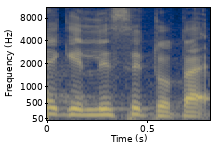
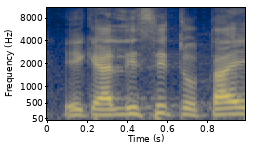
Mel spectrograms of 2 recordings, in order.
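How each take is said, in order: First: इलिसिट opening on a short "i"; contrast-ready "i" at the start of इलिसिट; "i" first vowel. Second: एलिसिट opening on "eh"; contrast-ready "e" at the start of एलिसिट; open first vowel. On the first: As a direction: say इलिसिट as "ih-li-sit". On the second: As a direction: say एलिसिट as "eh-li-sit". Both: Shown as a demonstration. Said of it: "अब इधर देखो".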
